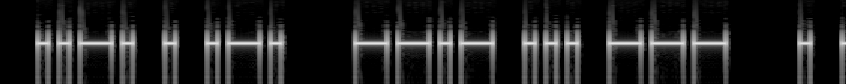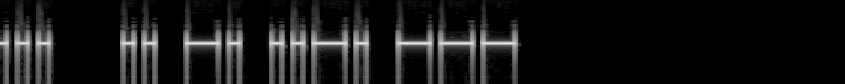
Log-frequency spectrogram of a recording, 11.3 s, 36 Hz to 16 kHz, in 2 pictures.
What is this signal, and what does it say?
Morse code, heard as a keyed tone, about 17 wpm, 700 Hz. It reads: FER QSO ES INFO
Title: Common QSO Phrases Encore 17wpm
